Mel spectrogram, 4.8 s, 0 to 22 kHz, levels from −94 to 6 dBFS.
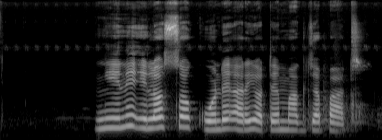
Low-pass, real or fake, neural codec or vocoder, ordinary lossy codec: none; real; none; none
